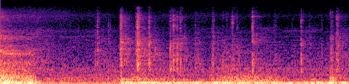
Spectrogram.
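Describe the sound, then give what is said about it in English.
Typing on a computer keyboard: a quick, irregular run of many soft key taps, faint and heard alone without talking. “Or I'm going to type in Thanksgiving food”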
